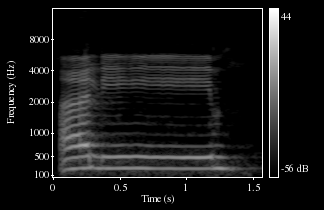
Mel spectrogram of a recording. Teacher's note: وقف کی صورت میں 2 پیش نہیں پڑھے جائیں گے بلکہ جزم میں بدل کر پڑھیں گے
